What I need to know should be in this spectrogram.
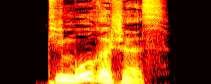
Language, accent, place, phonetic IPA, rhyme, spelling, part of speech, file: German, Germany, Berlin, [tiˈmoːʁɪʃəs], -oːʁɪʃəs, timorisches, adjective, De-timorisches.ogg
- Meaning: strong/mixed nominative/accusative neuter singular of timorisch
